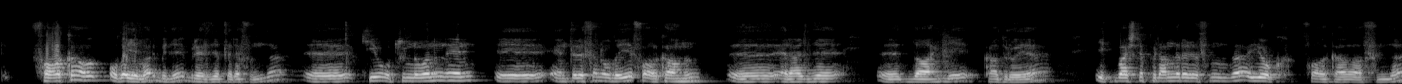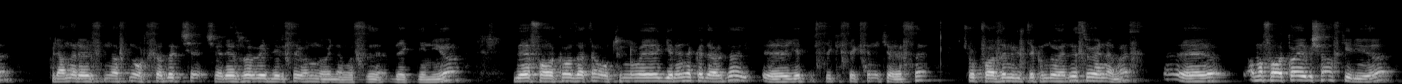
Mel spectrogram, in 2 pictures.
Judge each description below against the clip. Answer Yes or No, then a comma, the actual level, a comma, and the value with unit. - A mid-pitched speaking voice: Yes, medium, 150 Hz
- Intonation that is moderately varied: Yes, average, 4.8 semitones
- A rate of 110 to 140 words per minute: Yes, average, 130 wpm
